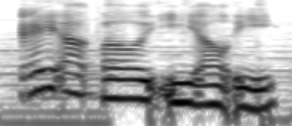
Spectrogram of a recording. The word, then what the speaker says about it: Allele: Okay, long story short, this is called Kizuna no Alele, I think that's how, or Alel, I think that's how I pronounced it. It's Allele. Yeah.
